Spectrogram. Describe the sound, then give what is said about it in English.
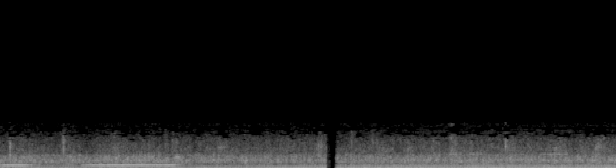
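A car drives along in the rain with a steady engine drone and road rumble that holds constant throughout, broken only by a momentary cut partway through. No one speaks. “Then the door slammed, and we were driving off.”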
